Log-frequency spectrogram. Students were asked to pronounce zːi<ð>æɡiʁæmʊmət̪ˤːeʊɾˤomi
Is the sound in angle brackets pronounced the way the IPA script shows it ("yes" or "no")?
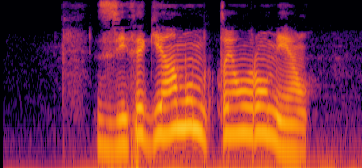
no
